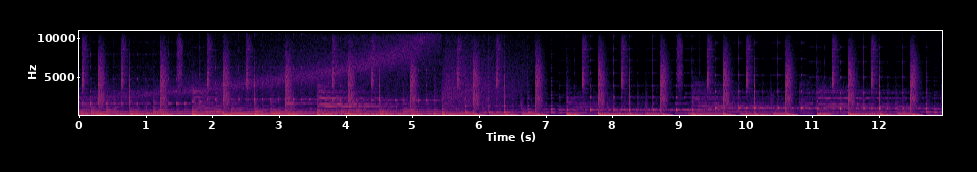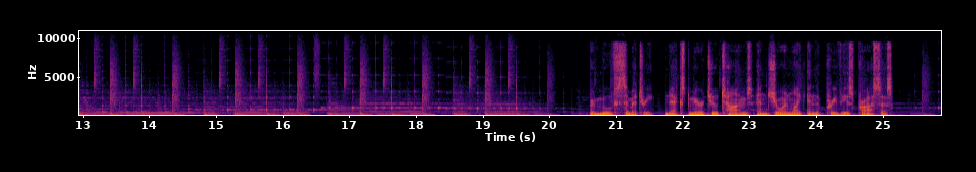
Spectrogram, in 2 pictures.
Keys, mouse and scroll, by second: 0.4 click, 0.9-1.5 scroll up 1, 1.5 right click, 2.9 click, 3.9 right click, 4.4-7.0 ctrl+shift+drag, 7.0 right click, 7.5 scroll down 1, 7.6 scroll up 1, 7.7 right click, 9.2-10.9 drag, 10.9 right click, 11.9 click, 12.2-12.6 scroll down 1, 12.6 right click, 14.3 click, 14.8 scroll down 1, 15.0 right click, 15.4-16.4 scroll up 1, 16.4 click, 17.5-18.0 scroll up 1, 18.0 click, 19.7-21.7 typing, 22.5 click, 23.3 typing, 23.7 Return, 24.4-25.6 scroll up 1, 25.6 click.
